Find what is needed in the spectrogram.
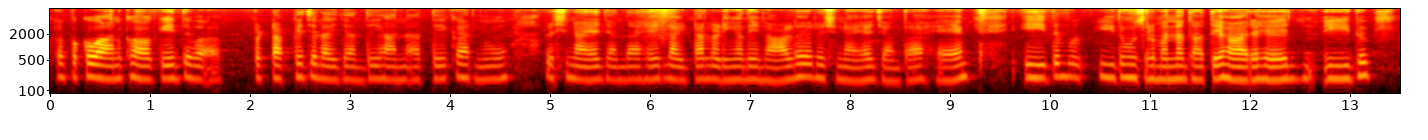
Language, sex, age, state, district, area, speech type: Punjabi, female, 18-30, Punjab, Shaheed Bhagat Singh Nagar, rural, spontaneous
